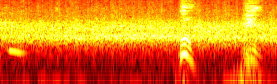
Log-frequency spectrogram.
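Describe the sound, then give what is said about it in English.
Steady clapping fills the whole couple of seconds at a fairly even level, with a couple of short voiced whoops or shouts rising over it near the end. “I'm going to take it off and bring me in with a clap.”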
